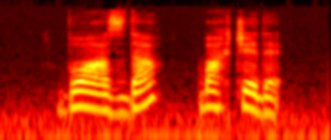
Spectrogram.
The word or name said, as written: boğazda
